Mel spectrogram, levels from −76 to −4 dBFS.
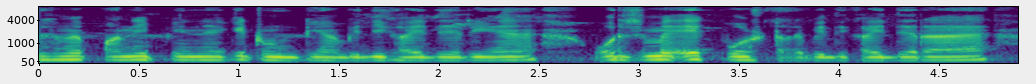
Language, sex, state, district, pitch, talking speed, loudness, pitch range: Hindi, male, Uttar Pradesh, Shamli, 120 Hz, 230 wpm, -20 LUFS, 115-130 Hz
